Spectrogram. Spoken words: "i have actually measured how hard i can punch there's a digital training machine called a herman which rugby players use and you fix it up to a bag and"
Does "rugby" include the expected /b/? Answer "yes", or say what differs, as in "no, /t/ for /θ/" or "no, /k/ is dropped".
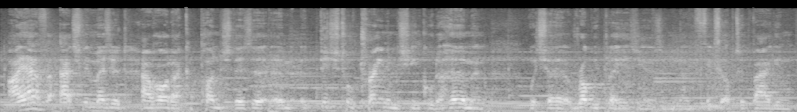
no, /b/ is dropped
